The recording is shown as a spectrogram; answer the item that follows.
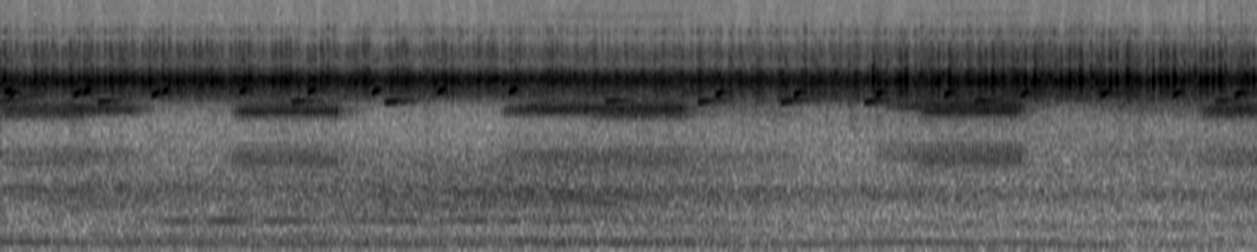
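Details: Night chorus of tree frogs in a North Carolina backwoods swamp, with a constant shrill high-pitched trill and lower buzzing notes starting and stopping in bouts of one to two seconds, some overlapping.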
